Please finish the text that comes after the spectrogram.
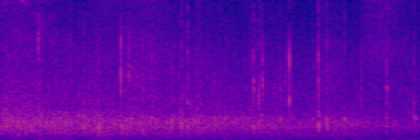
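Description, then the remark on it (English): A crowd claps hands in steady, dense applause, a continuous crackling wash of many overlapping claps with bright sharp transients and no voices rising above it. “Give God a hand clap.”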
